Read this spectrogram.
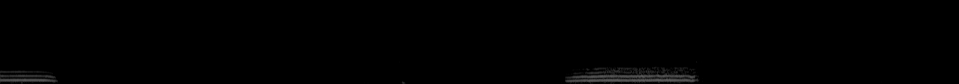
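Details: Yorkshire Terrier (Canis familiaris), snoring.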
